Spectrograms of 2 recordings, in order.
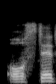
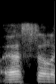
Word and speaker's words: Ørsted: Ørsted, as we would say in English, or Ørsted, as a Dane would roughly say, is a company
